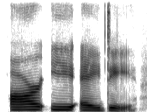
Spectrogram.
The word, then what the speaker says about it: read: The spelling is the same, R-E-A-D, but the pronunciation changes. Present, read, past, read. That's a great point. In the present, it sounds like read. In the past, it sounds like red, like the color.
